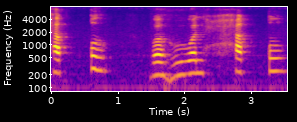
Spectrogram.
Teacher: ہا باریک پڑھی جائے گی وسط حلق سے، قوف کے اوپر آپ نے سختی کرنی ہے اور قوف کو پر بھی پڑھنا ہے۔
